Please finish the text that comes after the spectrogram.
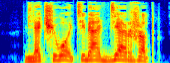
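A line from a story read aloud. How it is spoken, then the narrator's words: Yelled. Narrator (Russian): главный орал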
